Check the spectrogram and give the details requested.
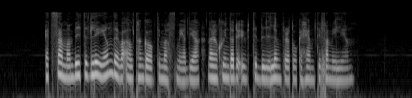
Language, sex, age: Swedish, female, 35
